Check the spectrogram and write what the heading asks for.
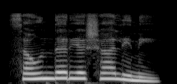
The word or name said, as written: ಸೌಂದರ್ಯಶಾಲಿನಿ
